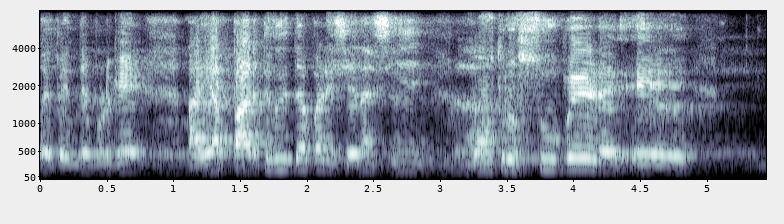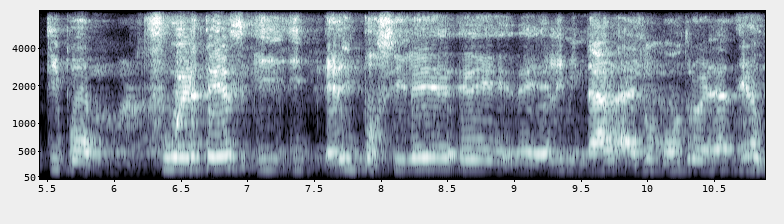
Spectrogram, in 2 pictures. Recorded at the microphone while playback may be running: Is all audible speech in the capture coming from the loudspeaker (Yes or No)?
No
